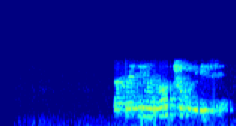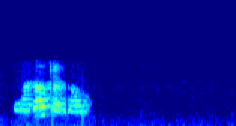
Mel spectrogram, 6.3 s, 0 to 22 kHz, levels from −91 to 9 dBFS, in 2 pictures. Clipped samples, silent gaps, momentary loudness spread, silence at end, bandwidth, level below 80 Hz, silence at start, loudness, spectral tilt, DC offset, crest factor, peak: under 0.1%; none; 13 LU; 1.95 s; 3.9 kHz; -78 dBFS; 1.5 s; -42 LUFS; 1.5 dB/octave; under 0.1%; 22 dB; -24 dBFS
